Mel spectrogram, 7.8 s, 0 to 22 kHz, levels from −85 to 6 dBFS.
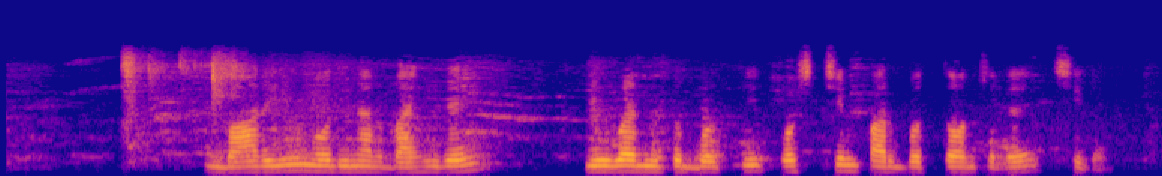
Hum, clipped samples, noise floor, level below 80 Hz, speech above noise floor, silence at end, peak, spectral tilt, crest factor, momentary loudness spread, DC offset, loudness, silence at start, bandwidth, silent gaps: none; under 0.1%; -57 dBFS; -68 dBFS; 37 dB; 0.4 s; -2 dBFS; -5 dB/octave; 20 dB; 14 LU; under 0.1%; -20 LUFS; 0.8 s; 7.4 kHz; none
